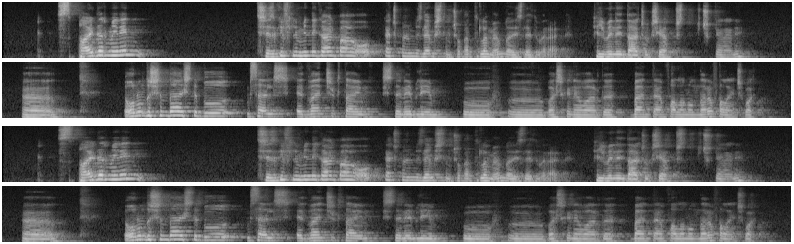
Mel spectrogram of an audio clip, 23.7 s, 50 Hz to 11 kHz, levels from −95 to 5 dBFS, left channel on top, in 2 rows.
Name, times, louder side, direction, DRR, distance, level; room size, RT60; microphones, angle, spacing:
voice 1, 0.8-2.1 3.8-8.3 8.9-10.2 10.5-11.1 12.1-12.7 13.0-13.2 13.7-18.5 18.8-23.1, left 2 dB, 65° left, 9 dB, 2.3 m, -27 dB
28.5 x 25.5 x 7.5 m, 0.72 s
head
